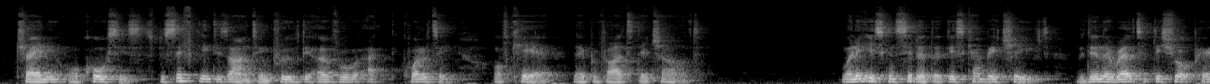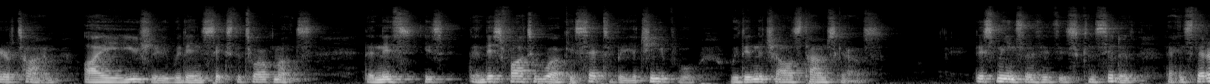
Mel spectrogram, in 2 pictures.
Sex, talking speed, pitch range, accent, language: male, 155 wpm, 95-120 Hz, British, English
